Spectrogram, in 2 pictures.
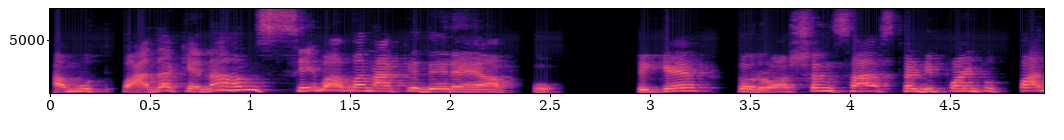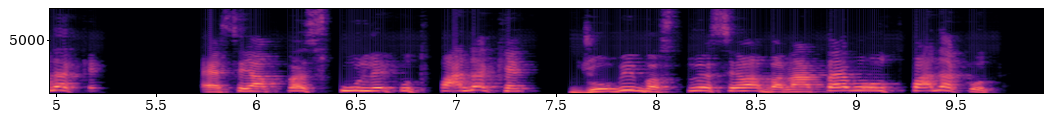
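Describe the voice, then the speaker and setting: A man's voice: very high-pitched, moderate pace, vocal fry. A male teacher giving a casual lecture to students, chatty and playful, acting out little dialogues as he explains.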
